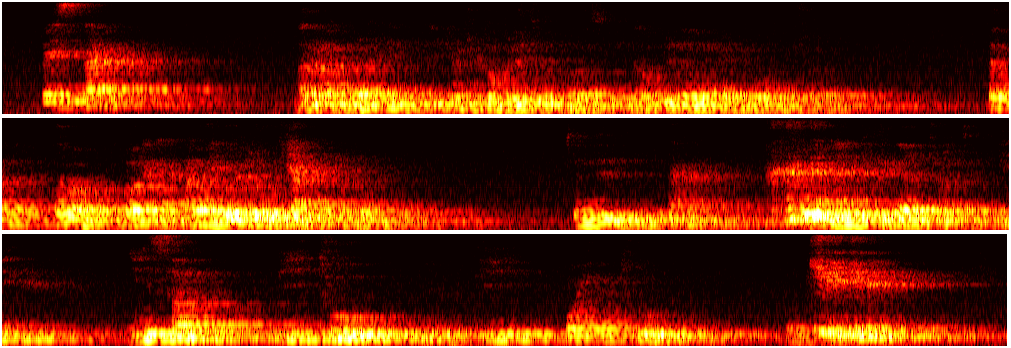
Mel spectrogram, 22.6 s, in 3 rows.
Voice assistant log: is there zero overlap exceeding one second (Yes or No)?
No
